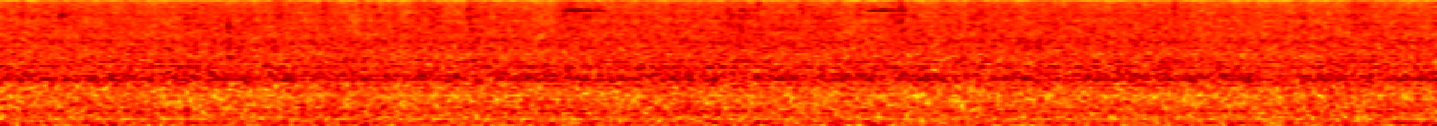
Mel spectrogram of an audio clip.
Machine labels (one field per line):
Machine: fan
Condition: normal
